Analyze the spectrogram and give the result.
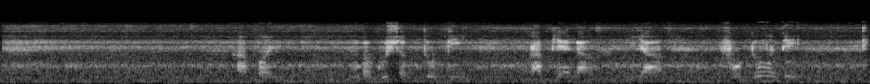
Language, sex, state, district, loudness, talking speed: Marathi, male, Maharashtra, Gondia, -18 LUFS, 55 wpm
